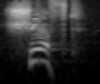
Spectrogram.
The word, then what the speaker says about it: SH/FT: Shift.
